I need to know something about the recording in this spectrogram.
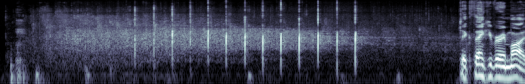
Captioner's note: applause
